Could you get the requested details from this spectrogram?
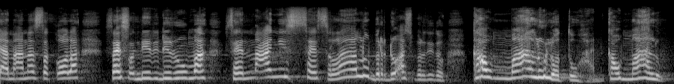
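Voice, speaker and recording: A middle-aged woman pastor preaching a sermon with passion, telling her own story and swinging from soft to loud. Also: high voice. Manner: impassioned preaching with personal testimony, swinging between soft and loud.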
